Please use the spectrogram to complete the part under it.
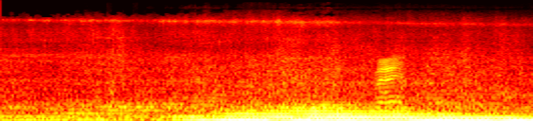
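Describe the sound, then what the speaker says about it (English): A propeller airplane climbing out after takeoff from Ogle Airport in Guyana, its steady droning engine tone swelling louder as it passes overhead, with someone talking over it. "It's another plane coming off of the Ogle Airport."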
